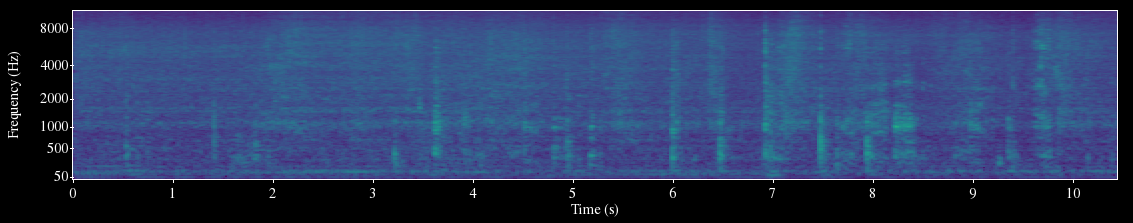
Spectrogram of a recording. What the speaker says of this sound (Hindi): इसको अच्छे तरीके से हम मिक्स करेंगे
